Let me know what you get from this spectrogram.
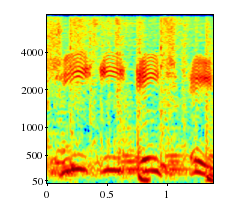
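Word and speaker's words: GEHA: That's pronounced G-E-H-A, not Gia, but G-E-H-A field at Arrowhead Stadium.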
